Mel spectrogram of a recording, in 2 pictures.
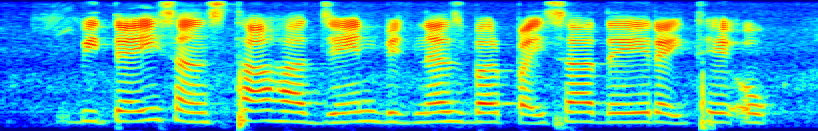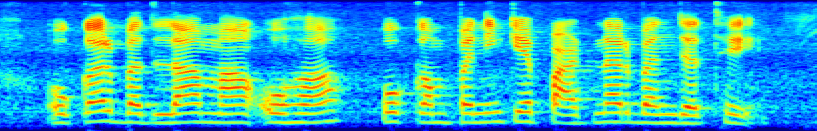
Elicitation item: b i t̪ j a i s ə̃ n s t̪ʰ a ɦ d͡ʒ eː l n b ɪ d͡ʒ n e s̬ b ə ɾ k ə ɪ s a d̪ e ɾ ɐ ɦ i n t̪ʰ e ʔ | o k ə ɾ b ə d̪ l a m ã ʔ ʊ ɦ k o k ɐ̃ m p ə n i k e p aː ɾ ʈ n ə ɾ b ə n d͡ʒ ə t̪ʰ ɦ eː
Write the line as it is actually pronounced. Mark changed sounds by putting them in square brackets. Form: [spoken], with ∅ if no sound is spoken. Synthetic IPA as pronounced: b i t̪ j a i s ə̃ n s t̪ʰ a ɦ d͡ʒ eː [∅] n b ɪ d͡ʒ n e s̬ b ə ɾ [p] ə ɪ s a d̪ e ɾ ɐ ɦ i [∅] t̪ʰ e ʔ | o k ə ɾ b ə d̪ l a m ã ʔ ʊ ɦ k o k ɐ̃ m p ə n i k e p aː ɾ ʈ n ə ɾ b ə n d͡ʒ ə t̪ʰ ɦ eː

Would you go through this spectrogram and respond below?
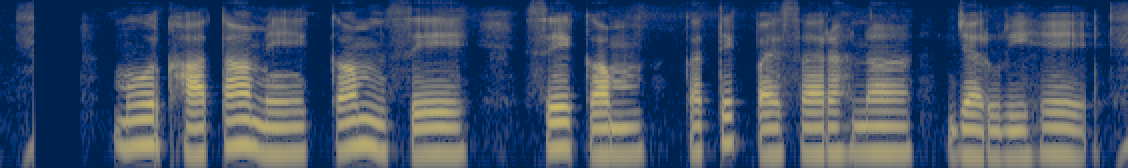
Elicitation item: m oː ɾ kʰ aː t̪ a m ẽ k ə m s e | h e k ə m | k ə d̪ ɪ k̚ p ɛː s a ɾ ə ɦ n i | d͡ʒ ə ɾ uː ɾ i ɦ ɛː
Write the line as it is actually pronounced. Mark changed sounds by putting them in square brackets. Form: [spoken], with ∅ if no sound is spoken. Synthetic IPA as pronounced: m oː ɾ kʰ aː t̪ a m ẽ k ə m s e | [s] e k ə m | k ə [t̪] ɪ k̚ p ɛː s a ɾ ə ɦ n [a] | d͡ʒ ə ɾ uː ɾ i ɦ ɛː

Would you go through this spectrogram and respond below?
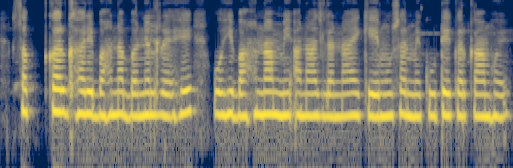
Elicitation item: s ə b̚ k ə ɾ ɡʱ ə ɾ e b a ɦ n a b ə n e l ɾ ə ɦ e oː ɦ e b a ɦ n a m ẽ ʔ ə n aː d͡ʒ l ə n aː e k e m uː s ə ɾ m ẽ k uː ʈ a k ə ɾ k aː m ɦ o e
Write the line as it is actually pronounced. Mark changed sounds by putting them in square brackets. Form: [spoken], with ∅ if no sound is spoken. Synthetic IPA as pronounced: s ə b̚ k ə ɾ ɡʱ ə ɾ e b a ɦ n a b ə n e l ɾ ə ɦ e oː ɦ [i] b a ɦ n a m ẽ ʔ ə n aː d͡ʒ l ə n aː e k e m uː s ə ɾ m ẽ k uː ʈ [e] k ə ɾ k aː m ɦ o e

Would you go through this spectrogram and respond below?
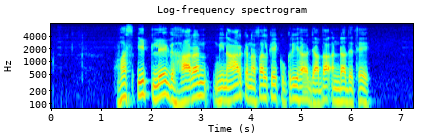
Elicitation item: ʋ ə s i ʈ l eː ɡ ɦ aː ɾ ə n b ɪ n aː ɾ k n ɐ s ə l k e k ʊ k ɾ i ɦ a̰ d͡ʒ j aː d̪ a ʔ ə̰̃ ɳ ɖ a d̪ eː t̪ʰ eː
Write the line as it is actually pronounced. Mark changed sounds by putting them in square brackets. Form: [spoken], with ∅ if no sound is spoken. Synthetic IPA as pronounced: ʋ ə s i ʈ l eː ɡ ɦ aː ɾ ə n [m] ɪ n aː ɾ k n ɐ s ə l k e k ʊ k ɾ i ɦ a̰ d͡ʒ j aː d̪ a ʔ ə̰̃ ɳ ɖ a d̪ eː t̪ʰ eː

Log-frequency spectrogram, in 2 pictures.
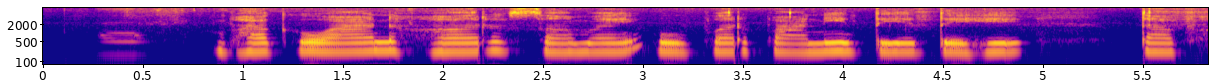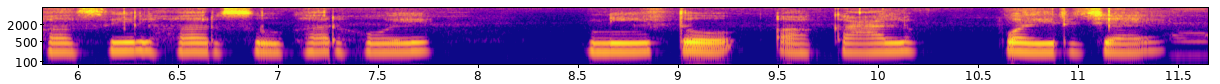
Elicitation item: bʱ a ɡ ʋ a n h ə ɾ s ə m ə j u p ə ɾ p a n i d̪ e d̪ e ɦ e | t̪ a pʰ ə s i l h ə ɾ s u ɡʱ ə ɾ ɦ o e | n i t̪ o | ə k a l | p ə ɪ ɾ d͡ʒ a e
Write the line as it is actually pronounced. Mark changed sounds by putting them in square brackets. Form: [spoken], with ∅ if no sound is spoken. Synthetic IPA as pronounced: bʱ [ə] ɡ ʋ a n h ə ɾ s ə m ə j u p ə ɾ p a n i d̪ e d̪ e ɦ e | t̪ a pʰ ə s i l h ə ɾ s u ɡʱ ə ɾ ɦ o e | n i t̪ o | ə k a l | p ə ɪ ɾ d͡ʒ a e

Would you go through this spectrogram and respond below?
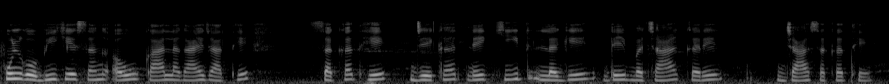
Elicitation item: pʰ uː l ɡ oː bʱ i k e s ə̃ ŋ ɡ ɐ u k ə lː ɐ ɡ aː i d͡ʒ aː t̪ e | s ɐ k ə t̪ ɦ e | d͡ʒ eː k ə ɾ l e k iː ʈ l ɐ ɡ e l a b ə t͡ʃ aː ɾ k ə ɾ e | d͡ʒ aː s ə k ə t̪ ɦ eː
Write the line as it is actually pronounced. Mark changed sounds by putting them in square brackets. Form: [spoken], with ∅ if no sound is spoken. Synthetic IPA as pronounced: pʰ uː l ɡ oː bʱ i k e s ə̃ ŋ ɡ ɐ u k [a] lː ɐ ɡ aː [e] d͡ʒ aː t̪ e | s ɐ k ə t̪ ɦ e | d͡ʒ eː k ə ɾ l e k iː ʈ l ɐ ɡ e l [e] b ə t͡ʃ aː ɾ k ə ɾ e | d͡ʒ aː s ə k ə t̪ ɦ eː

